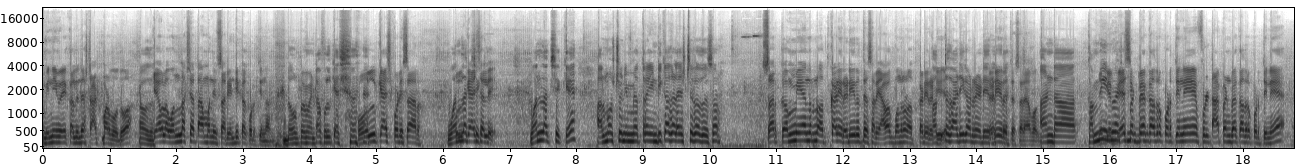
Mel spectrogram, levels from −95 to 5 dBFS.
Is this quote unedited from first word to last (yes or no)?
yes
